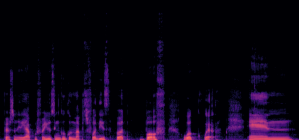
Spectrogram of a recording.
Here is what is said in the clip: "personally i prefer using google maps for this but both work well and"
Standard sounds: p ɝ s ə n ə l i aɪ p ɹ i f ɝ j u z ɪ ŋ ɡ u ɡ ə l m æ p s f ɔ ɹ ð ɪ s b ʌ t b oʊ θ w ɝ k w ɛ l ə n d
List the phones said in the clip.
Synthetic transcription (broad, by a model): p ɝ s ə n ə l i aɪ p i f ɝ j u z ɪ ŋ ɡ u ɡ ə l m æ p s f ɔ ɹ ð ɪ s b ʌ t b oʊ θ w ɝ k w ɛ l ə n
